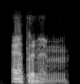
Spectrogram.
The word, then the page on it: eponym: British English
